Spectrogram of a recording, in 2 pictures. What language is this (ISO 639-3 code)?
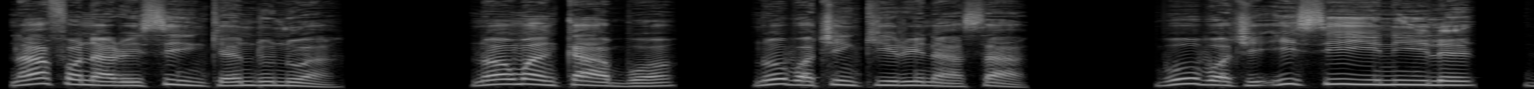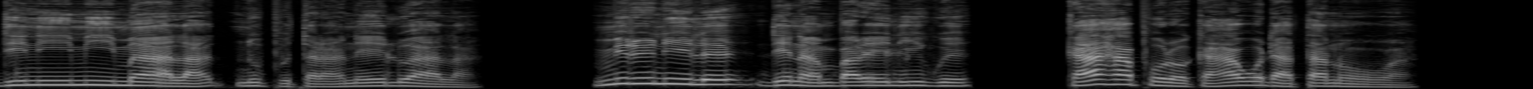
ibo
